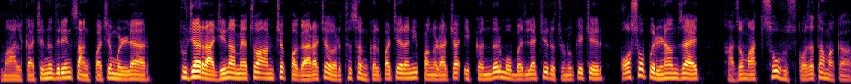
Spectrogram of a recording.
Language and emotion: Goan Konkani, fearful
